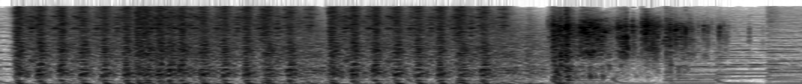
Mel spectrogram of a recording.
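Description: Cartoon sound effect of automatic rifle fire: a rapid, even burst of shots lasting nearly three seconds, then a short crackling burst, over background music.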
